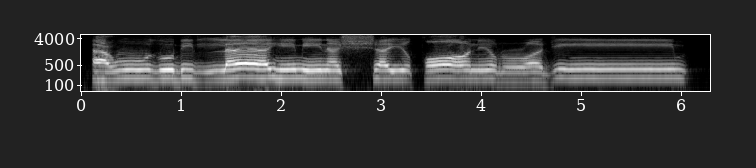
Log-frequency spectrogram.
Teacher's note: المناسب هنا أن أنا أمد العارض للسكون 4 حركات أو أكثر، لا أقصره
